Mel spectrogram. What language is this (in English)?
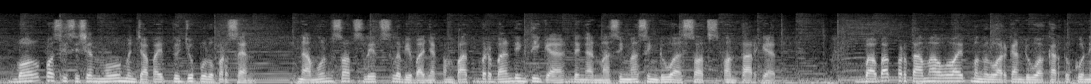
Indonesian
